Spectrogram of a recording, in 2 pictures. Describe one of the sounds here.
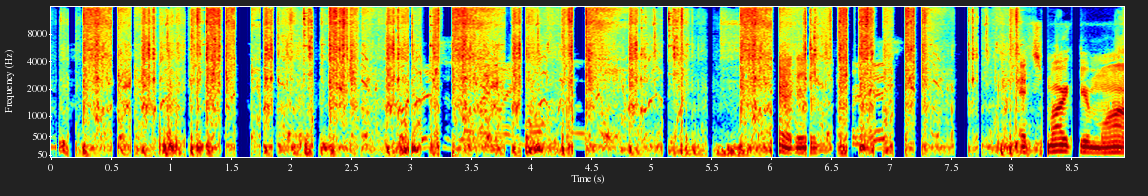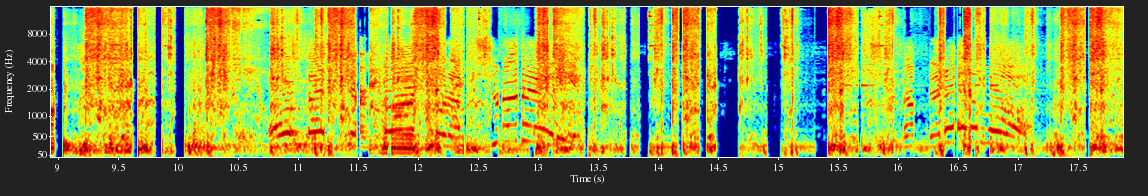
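A gun fires repeated shots.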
